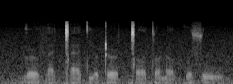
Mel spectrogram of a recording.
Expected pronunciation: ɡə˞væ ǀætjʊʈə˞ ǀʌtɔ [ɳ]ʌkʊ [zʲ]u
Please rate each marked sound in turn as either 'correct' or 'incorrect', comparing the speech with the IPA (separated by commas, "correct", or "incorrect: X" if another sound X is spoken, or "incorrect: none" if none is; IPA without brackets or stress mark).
correct, incorrect: z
